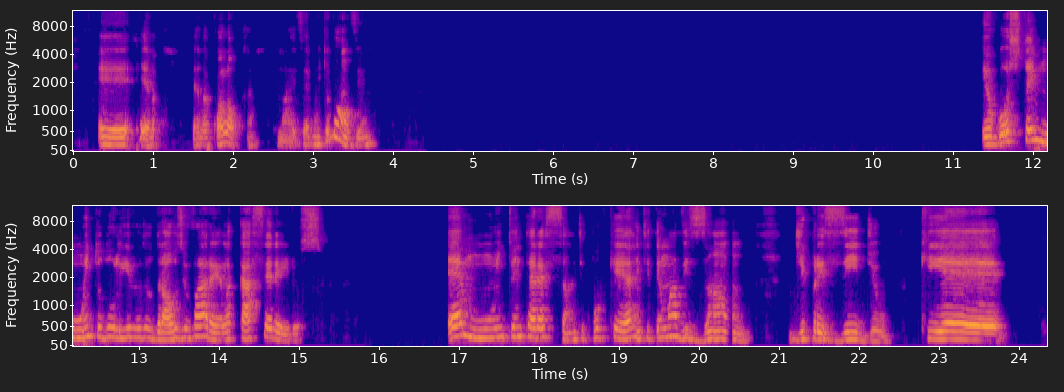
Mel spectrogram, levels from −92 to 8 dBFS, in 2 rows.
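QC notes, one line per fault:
No faults found in this clip.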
